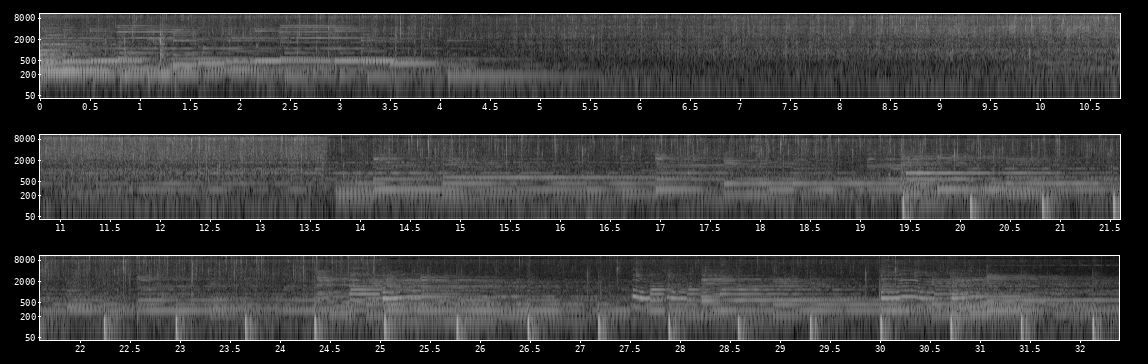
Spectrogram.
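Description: Sliced potatoes and butter sizzling as they fry on a hot griddle pan, the hiss clearest in the first half. Background music plays over it and takes over about halfway through. From about two-thirds of the way in it has a steady drum beat of roughly one thump every three-quarters of a second.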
